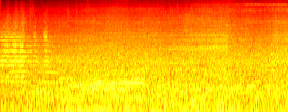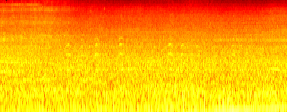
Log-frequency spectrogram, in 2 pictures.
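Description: Steady street noise from passing vehicles and a waiting roadside crowd's chatter, with a brief vehicle horn toot about two seconds in.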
